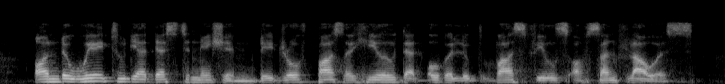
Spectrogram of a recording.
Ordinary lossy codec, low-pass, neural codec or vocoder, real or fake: Opus, 16 kbps; 7.2 kHz; codec, 24 kHz, 3 kbps, HILCodec; fake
